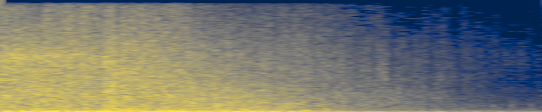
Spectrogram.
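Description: A heavy tank gun blast in Wargame: Red Dragon destroying an ASU, a loud broadband boom that rolls and fades out over a couple of seconds.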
